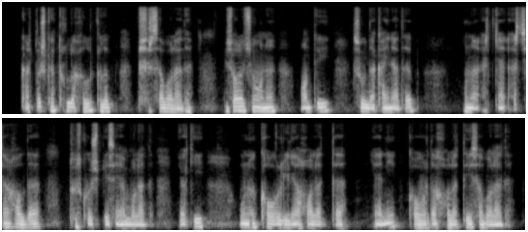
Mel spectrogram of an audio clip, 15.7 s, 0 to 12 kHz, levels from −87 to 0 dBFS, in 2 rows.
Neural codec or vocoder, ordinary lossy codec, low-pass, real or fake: vocoder, 22.05 kHz, 80 mel bands, WaveNeXt; none; 9.9 kHz; fake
